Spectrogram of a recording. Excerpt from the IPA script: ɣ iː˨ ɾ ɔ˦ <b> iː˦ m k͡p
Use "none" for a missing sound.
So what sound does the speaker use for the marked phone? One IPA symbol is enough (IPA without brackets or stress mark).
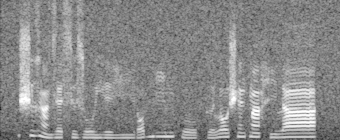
b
